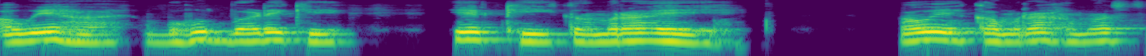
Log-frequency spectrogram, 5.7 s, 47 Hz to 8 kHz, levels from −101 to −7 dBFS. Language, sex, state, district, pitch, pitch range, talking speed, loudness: Chhattisgarhi, male, Chhattisgarh, Jashpur, 190 Hz, 180-205 Hz, 155 wpm, -16 LUFS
